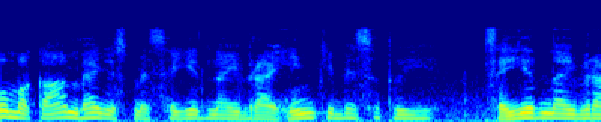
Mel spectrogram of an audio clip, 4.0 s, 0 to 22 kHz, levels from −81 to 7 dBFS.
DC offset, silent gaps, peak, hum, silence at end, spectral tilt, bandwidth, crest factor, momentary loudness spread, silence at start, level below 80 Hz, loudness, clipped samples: under 0.1%; none; -18 dBFS; none; 0 s; -7.5 dB/octave; 8.4 kHz; 14 dB; 10 LU; 0 s; -60 dBFS; -35 LUFS; under 0.1%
